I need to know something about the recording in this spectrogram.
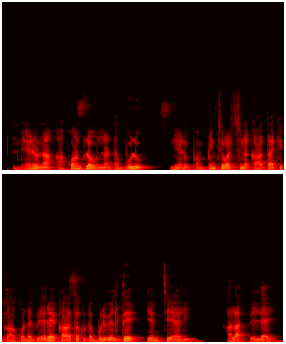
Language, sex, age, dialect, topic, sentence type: Telugu, male, 18-24, Central/Coastal, banking, question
